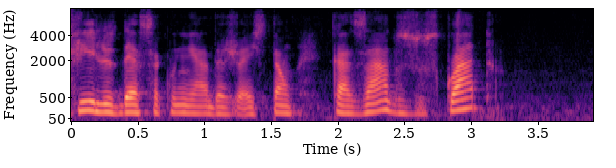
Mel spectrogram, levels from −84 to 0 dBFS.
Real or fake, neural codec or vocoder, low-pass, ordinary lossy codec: fake; codec, 16 kHz, 4 kbps, FunCodec, trained on LibriTTS, 50 frames a second; none; none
